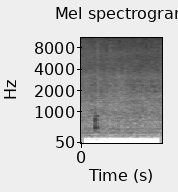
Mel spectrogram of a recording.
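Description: Okra fries in hot oil with curry leaves for Andhra sambar, a close, even sizzling hiss with one small knock near the start.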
